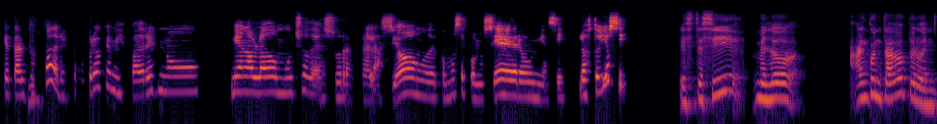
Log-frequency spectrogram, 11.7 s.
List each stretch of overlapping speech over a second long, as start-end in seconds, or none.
none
